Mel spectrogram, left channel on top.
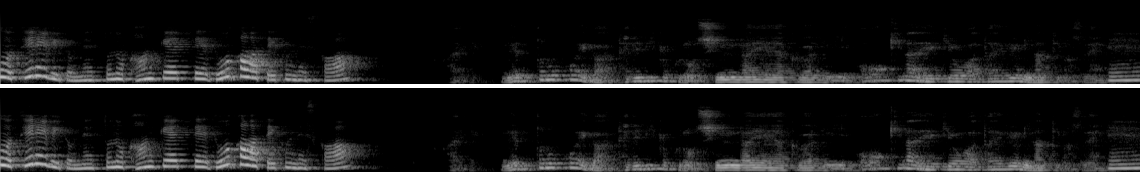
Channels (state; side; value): normal; both; correlation 0.83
